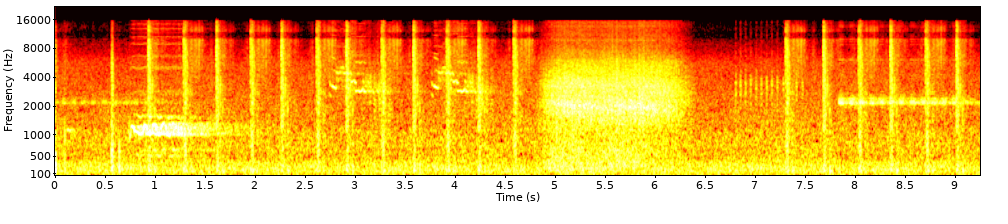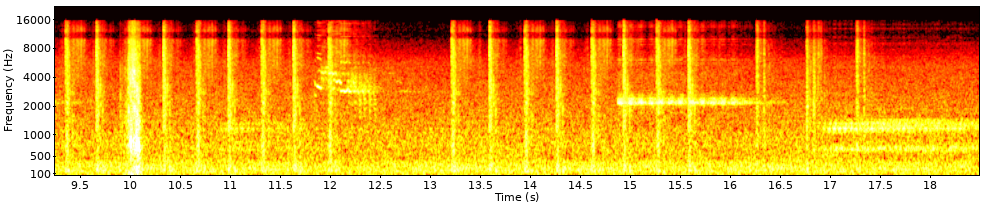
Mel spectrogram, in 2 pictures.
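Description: Footsteps patter quickly on grass.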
